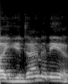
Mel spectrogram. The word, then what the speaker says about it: Eudaimonia: Can you pronounce that one more time for me? Uh, Udamaia.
